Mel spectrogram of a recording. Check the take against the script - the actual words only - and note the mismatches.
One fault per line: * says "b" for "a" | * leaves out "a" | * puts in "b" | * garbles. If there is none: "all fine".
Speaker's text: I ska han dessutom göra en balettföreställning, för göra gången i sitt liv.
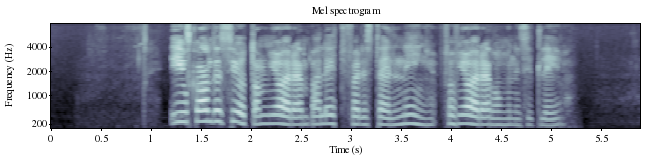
all fine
